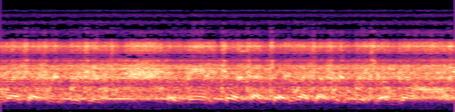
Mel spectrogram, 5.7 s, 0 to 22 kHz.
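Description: Galaxy DX 95T CB radio on channel 6 putting out a garbled jumble of overlapping transmissions with no clear words. A steady tone runs underneath for about two seconds, starting a little over a second in.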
